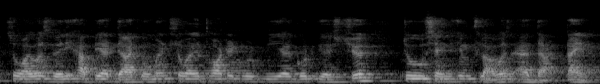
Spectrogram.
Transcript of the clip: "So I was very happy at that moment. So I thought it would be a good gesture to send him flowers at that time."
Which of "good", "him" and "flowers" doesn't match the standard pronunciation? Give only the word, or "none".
none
